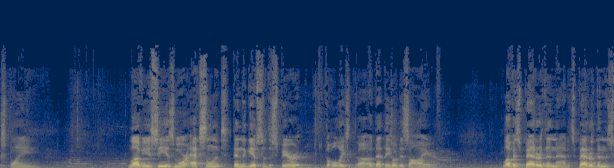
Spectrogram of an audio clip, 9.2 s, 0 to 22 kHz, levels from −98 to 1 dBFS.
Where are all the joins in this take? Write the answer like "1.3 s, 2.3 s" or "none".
3.5 s, 5.9 s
